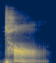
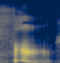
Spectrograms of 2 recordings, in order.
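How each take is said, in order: First: It begins with a plain t sound. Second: It begins with a th sound. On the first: This is the German way of saying it. "I think it's pronounced in German, tall" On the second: This is the English way of saying it. "But in English, there's an H, so we say thal"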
